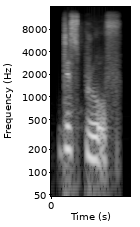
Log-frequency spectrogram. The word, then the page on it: disproof: Indian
